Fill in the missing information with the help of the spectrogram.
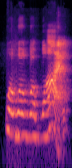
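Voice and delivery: put-on high startled cry of the children; startled whoa. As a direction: pitch jumps up in alarm.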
